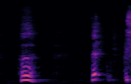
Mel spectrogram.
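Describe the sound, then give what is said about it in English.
Abrupt sneezes from one person: a voiced gasp that bursts into a sharp, breathy explosion, followed by two more quick bursts after short pauses. There is no talking. “excuse me, I'm going to sneeze now.”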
